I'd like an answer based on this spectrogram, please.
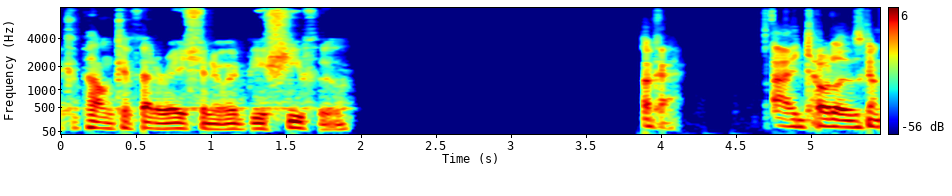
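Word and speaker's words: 师父: confederation it would be shifu okay i totally was going to pronounce it as shifu just because yes that's correct yeah the way i pronounced it was cantonese and japanese so that's that's the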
